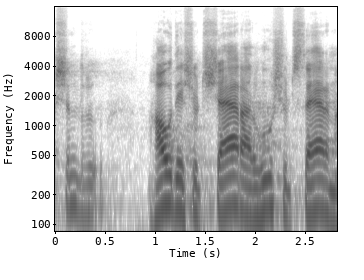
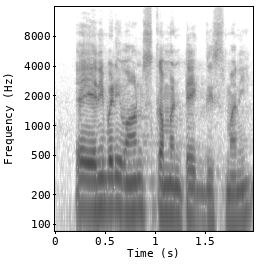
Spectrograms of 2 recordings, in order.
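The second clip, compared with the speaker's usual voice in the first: plain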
